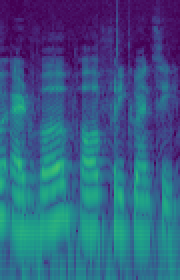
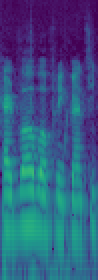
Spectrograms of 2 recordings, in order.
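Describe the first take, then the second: First: Drawn out slowly, adverb of frequency spaced; introducing a term; slow term for notes. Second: Said in the usual way. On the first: Shown as a demonstration. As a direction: lay out adverb of frequency carefully. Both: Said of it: "ان کو آپ کیا بولتے ہو".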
